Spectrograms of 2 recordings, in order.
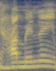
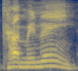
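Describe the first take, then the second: First: The name starts without the K sound. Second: The name starts with a clear K sound. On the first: Other broadcasters say it this way. "murag silent K" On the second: Some broadcasters say it this way. "Ang uban Khamenei"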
